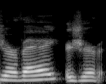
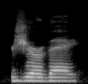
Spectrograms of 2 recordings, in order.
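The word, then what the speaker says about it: Gervais: on the salvage Sandy Jerv. See I'm saying pronouncing it French. Jer it's Sandy Jer.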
